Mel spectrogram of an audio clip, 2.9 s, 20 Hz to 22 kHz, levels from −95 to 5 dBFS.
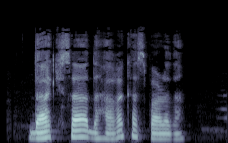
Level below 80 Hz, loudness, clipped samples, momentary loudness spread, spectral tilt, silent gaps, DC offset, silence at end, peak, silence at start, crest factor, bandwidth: -68 dBFS; -24 LUFS; under 0.1%; 17 LU; -5.5 dB/octave; none; under 0.1%; 0.6 s; -6 dBFS; 0.35 s; 20 dB; 10.5 kHz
